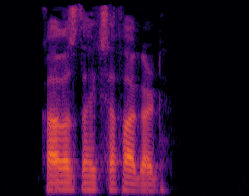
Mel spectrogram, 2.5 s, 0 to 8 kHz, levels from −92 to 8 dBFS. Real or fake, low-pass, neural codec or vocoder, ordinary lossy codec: fake; 7.2 kHz; vocoder, 44.1 kHz, 128 mel bands every 256 samples, BigVGAN v2; AAC, 32 kbps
